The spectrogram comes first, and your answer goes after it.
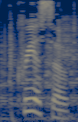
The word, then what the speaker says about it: Creosote: Creosote.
